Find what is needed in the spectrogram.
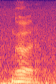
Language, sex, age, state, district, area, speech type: Marathi, male, 18-30, Maharashtra, Mumbai Suburban, urban, read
